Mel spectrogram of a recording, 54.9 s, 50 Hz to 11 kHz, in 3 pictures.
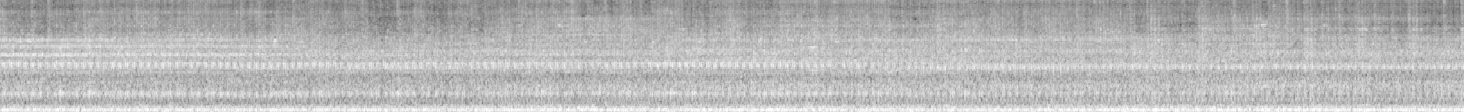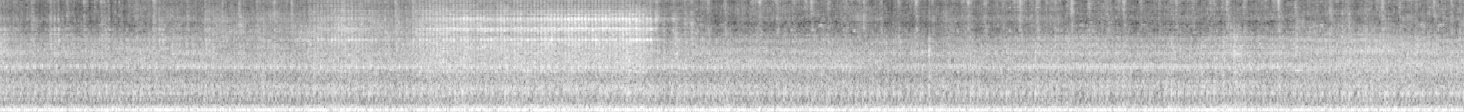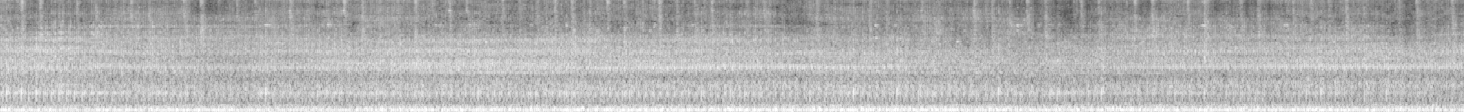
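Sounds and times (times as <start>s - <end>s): tractor engine running: 0.0s - 54.9s.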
